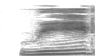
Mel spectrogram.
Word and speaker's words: read: Read in the present and read in the past sounds like the color red.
